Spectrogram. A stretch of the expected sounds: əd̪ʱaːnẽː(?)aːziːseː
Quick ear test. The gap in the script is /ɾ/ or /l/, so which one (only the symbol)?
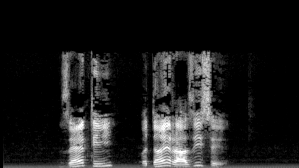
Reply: ɾ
